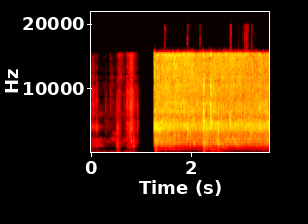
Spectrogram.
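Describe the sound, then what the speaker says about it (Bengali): Potatoes frying in a wok-style pan in a home kitchen, a steady loud sizzle starting abruptly after a brief silence and continuing with crackling bursts, preceded by faint clatter. "আলুটা ভাজা শুরু করে দিয়েছে"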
